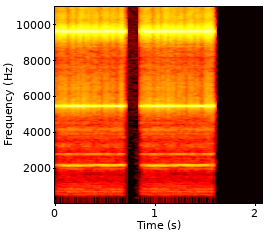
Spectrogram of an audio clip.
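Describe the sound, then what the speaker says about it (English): A telephone rings indoors with two loud, close electronic bell bursts separated by a short gap, followed by silence. "And then the phone rang."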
